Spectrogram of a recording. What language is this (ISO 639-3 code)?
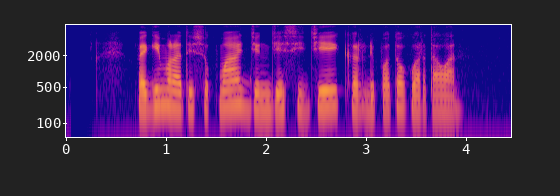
sun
